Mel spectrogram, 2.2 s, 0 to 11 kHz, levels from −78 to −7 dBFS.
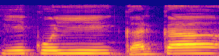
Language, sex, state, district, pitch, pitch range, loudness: Hindi, male, Delhi, New Delhi, 180 Hz, 175-185 Hz, -15 LUFS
